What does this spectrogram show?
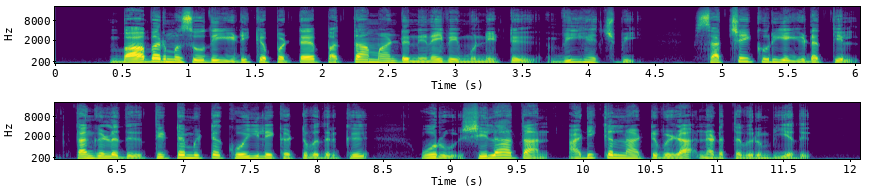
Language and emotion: Tamil, neutral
